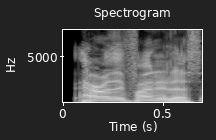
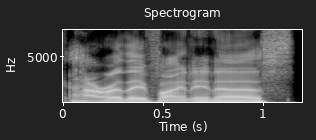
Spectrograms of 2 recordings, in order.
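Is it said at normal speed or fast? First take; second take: fast; normal. First: It is said quickly, rushed. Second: It is said at a normal speed.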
